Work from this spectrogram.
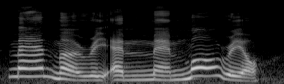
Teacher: You're shifting your stress, and you're also making the stressed one higher and actually louder and longer.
